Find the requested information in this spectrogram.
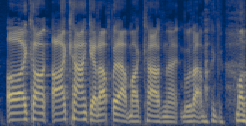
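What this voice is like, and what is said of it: Put-on Australian accent. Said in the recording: “I'm doing my Aussie accent”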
